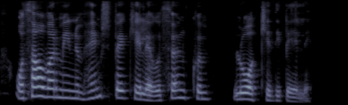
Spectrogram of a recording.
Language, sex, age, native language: Icelandic, female, 60-69, Icelandic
